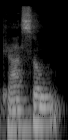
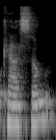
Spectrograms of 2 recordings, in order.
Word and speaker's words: castle: Don't forget castle is we have T. This T is silent. Castle. أو ببساطة أقدر أقول palace. طبعا palace كمان تعني قصر. So castle the T is silent.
